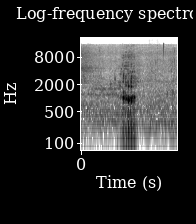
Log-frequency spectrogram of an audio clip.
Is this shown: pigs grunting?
yes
